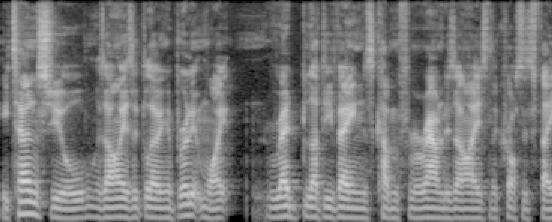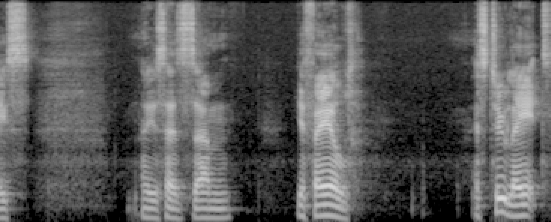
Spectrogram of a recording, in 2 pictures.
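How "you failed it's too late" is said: put-on raised voice slipping accidentally into a Scottish accent. Voicing an angel who turns to the party: accidental Scottish accent. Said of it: "Suddenly Scottish".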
